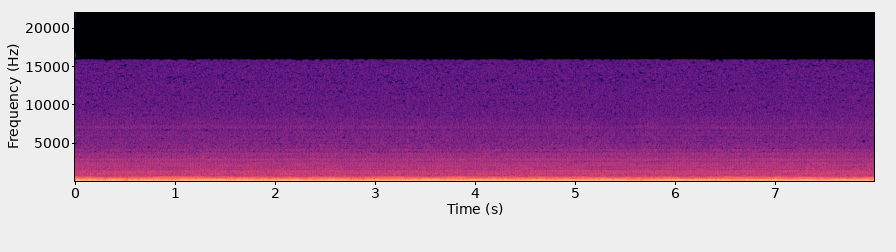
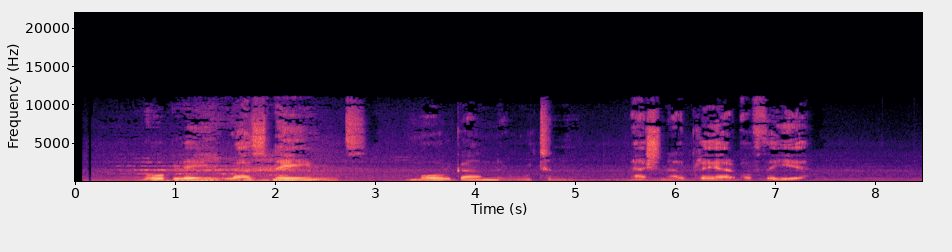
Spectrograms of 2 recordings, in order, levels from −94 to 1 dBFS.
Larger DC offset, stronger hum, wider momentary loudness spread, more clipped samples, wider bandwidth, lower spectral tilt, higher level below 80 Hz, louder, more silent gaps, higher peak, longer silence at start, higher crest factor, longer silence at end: neither; first, 60 Hz at -20 dBFS vs none; second, 2 LU vs 19 LU; neither; first, 15.5 kHz vs 11.5 kHz; first, -8 dB/octave vs -4.5 dB/octave; first, -26 dBFS vs -58 dBFS; first, -19 LUFS vs -22 LUFS; neither; second, -6 dBFS vs -2 dBFS; about the same, 0 s vs 0.1 s; second, 12 dB vs 22 dB; second, 0 s vs 1.15 s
